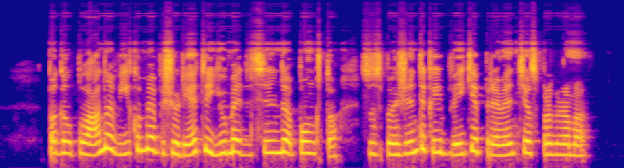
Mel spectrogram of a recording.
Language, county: Lithuanian, Vilnius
